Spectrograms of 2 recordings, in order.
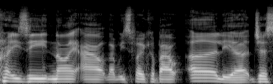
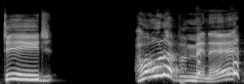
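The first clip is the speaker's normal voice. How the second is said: higher, louder outraged objection; indignant protest; 7 semitones higher, 3 dB louder than usual. Retold or imitated. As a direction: call out the guard in disbelief. Retold protest to security guard.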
